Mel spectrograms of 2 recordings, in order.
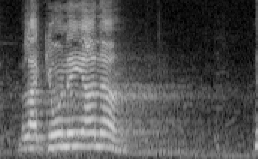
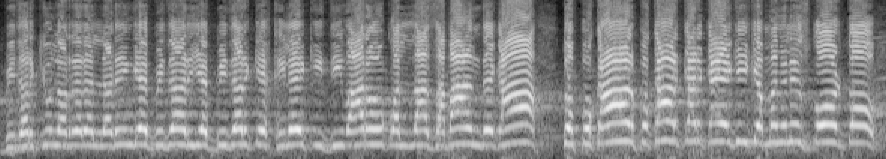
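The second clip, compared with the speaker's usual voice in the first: climbing from firm to a full shout; building to a shout; 4 semitones higher, 8 dB louder than usual. Acted. Speaker urging the crowd to own its history, rising to a shout. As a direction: build the crowd up till you roar. Rally climax about Bidar fort.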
